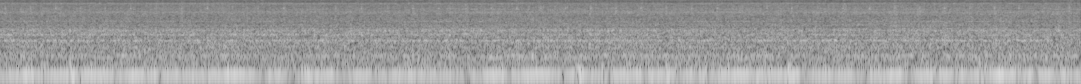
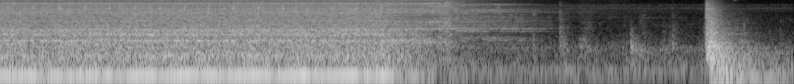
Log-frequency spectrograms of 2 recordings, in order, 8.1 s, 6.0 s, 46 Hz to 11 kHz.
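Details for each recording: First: Small-block Chevrolet V8 at idle with one rocker deliberately backed off during valve adjustment: fast light clatter ticking with engine speed. Valve lash clatter. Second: Small-block Chevrolet 350 after valve adjustment, rockers set to factory three-quarter turn past zero lash: smooth, even idle for three seconds with no valve clatter, then shutdown; normal idle.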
